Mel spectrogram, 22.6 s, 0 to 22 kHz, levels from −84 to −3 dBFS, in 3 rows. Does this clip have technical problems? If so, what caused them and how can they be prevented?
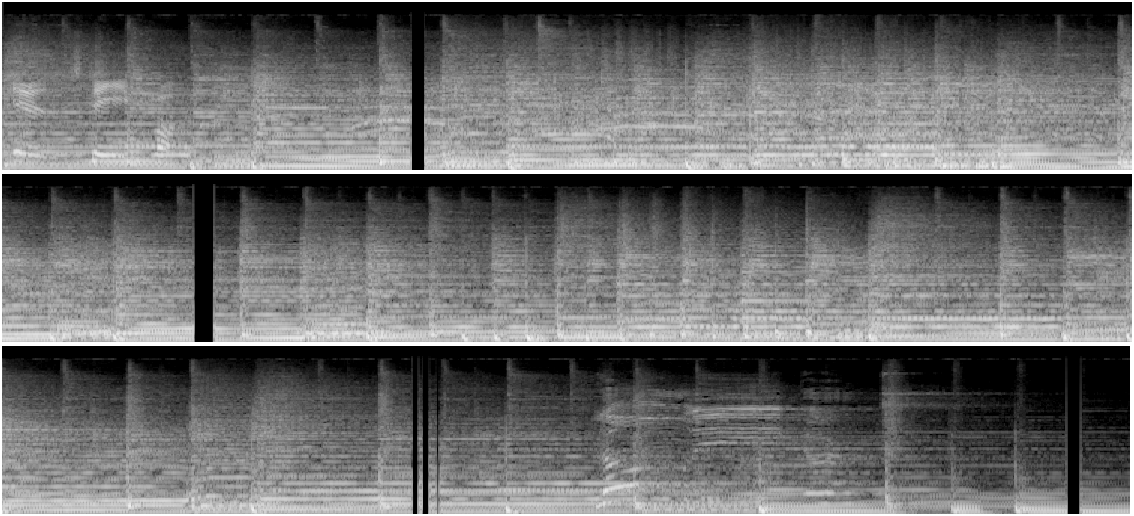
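Yes. Bluetooth dropouts cut the audio at 2.72 s, 8.80 s, 17.79 s (several short gaps over about 0.19 s, the longest about 46 ms) and 22.15 s, each lasting roughly 0.1 to 0.14 s. These silences are likely caused by wireless packets arriving late and being discarded, with playback resuming further on as though it had continued. Keeping the headphones close to the source, clear of obstructions and away from crowded 2.4 GHz traffic prevents this.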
